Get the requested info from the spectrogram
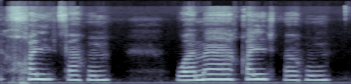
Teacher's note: Kha is from the upper throat, also it's heavy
